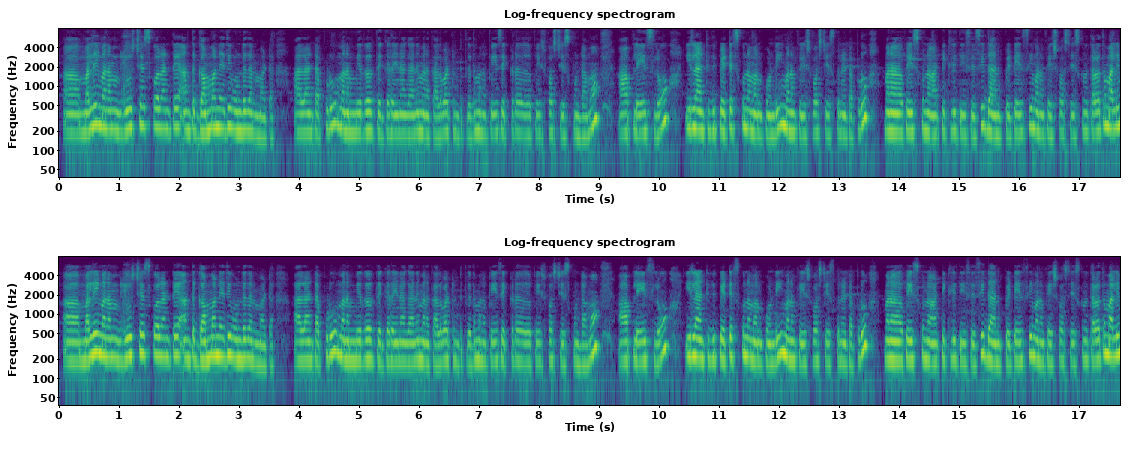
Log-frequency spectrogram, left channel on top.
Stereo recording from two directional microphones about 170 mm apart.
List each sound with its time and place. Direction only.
0.1 s speech: 15° right (ahead or behind)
